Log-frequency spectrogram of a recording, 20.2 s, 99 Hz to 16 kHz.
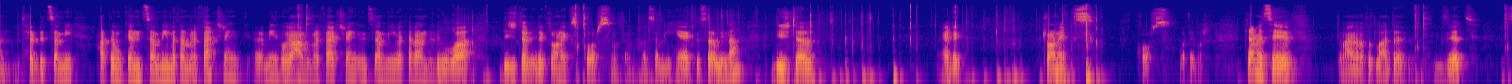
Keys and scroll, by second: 6.0 super+c, 8.4 super+v.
